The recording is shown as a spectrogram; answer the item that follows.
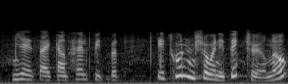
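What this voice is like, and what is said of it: Speaks with a foreign accent. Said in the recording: “you've got an accent”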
